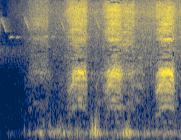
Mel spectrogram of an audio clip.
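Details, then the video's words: Crow calling with three hoarse, nasal caws in quick succession, the last one loudest, over a rumbling low background noise. "Crow Calling Sound"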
